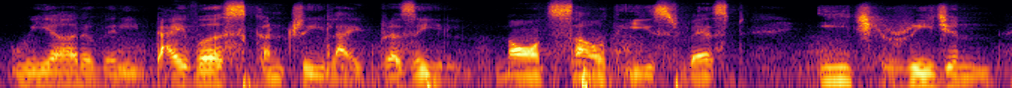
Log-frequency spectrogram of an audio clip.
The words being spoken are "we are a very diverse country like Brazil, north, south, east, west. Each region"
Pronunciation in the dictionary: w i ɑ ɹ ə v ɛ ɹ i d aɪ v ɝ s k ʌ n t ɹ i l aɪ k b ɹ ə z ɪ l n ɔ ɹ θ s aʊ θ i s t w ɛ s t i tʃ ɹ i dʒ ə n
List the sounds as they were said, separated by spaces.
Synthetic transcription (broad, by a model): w i ɑ ɹ ə v ɛ ɹ i d aɪ v ɝ s k ʌ n t ɹ i l aɪ k b ɹ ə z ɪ l n ɔ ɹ t s aʊ t i s t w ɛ s t i tʃ ɹ i dʒ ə n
